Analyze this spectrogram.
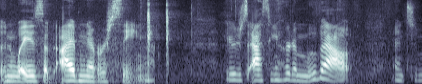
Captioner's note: clicks tongue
